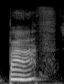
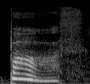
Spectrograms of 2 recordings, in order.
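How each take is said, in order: First: The vowel is a short, flat A. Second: The vowel is a long A sound. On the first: "I say bath with a flat A" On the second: "others say bath with a long A sound"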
